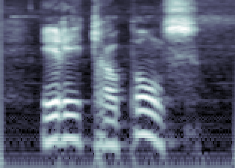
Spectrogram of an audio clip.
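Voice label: "erythroponse", Dutch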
